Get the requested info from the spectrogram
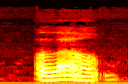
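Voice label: "alarm", JPN, female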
